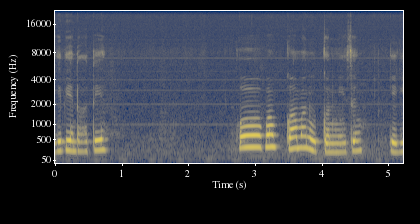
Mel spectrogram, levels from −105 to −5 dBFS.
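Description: Throughout, a USB whine: 1 ms bus frames leak in as a fixed 1 kHz tone, strongest at 7 kHz, far above mains hum.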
